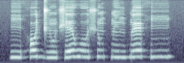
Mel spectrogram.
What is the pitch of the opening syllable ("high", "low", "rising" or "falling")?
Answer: low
